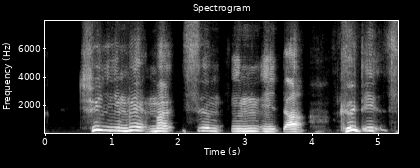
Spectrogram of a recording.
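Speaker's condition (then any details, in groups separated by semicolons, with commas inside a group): Brain lesion disability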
